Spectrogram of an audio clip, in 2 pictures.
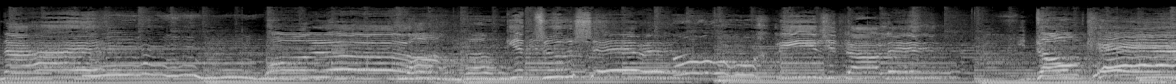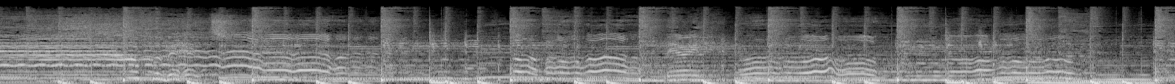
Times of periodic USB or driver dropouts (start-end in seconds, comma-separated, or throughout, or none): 0.17-23.42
